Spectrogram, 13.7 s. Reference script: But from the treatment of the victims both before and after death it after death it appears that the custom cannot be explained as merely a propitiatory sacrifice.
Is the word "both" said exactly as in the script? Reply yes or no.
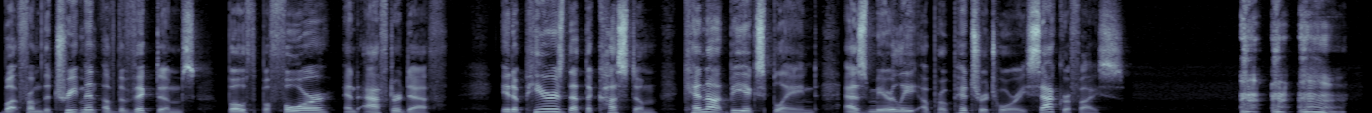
yes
